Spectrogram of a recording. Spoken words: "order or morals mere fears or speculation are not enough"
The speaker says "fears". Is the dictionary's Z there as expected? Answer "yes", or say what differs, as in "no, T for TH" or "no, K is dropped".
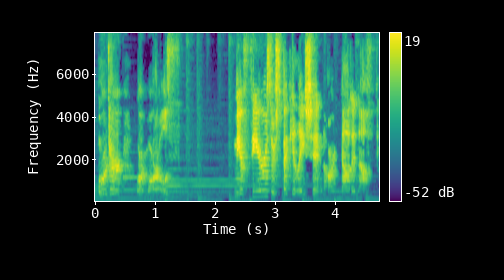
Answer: yes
